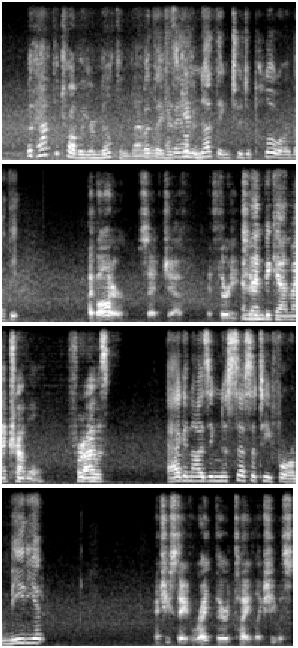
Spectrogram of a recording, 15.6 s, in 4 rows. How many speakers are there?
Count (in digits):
4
